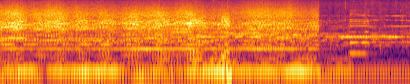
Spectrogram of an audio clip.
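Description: Live rock band with electric guitars holding a closing chord over bass and cymbal wash. The chord cuts off sharply about three seconds in, leaving a low steady hum.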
